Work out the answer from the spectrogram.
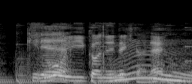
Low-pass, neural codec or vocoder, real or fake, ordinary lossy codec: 7.2 kHz; none; real; none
